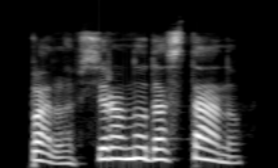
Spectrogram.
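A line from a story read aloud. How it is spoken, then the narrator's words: Desperate growl. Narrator (Russian): в отчаянии прорычал копейка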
